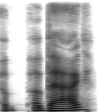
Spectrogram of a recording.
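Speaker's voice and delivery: hesitant, Midwestern vowel on "bag"; Midwestern accent. Retold or imitated. Repeating herself when misunderstood, Midwestern accent. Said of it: "you can hear my accent come out".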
